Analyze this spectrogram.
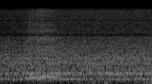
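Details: A honey bee swarm circles the mouth of a log hive before descending and entering, taking turns at the entrance; a thick, continuous buzzing hum, close and loud, with no other sounds.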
